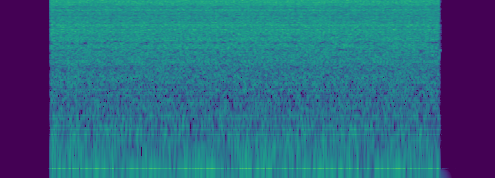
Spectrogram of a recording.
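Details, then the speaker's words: Steady loud hissing rush of water spray and suction, about four seconds, rinsing the teeth before bonding brackets for braces, with a lip guard in place, in an interactive dental procedure demonstration. "let's rinse off the teeth can you spray them with water I run the suction to remove the water"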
